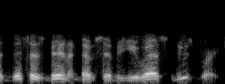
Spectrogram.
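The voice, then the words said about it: Announcer voice. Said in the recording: “I was trying to do my announcer voice.”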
